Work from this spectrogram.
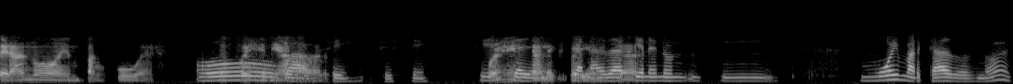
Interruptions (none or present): present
